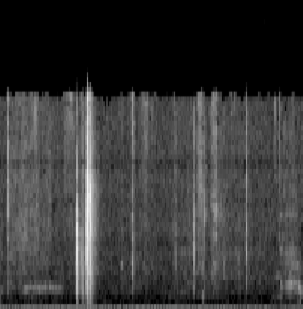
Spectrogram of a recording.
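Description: Clear acrylic stamp block tapping down onto watercolour paper: one sharp click about a second in, then a few faint ticks, over a faint steady low hum.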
